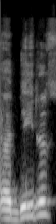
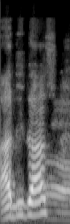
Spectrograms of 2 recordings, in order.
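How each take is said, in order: First: Adidas is said with an American pronunciation. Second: Adidas is said with a British pronunciation. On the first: This is how the speaker's own group says it. "We call it Adidas" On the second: This is how the listener's group says it. "Y'all call it Adidas"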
